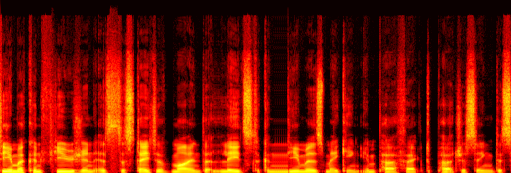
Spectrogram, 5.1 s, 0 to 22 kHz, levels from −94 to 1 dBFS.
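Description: Four times in the first two and a half seconds, a sound hangs on a beat too long, with a faint buzzy smear as it stretches. This is a short stall from a late packet, at 0.51 to 0.70 s (held about 31 ms), 1.09 to 1.20 s (81 ms, just before "a state of mind"), 1.66 to 1.73 s (58 ms, between "a state of" and "mind that leads to"), and 2.15 to 2.24 s (54 ms, between "state of mind that" and "leads to"). Each time the jitter buffer ran dry, so the receiver held the last sound until the packet turned up, then picked up where it left off. Nothing is lost, but the delay grows by the length of each hold.

From 2.75 to 2.88 s a coarse, steady buzz at about 47 Hz replaces the audio. This is a system hang loop. The machine froze while the audio hardware kept replaying one 21.33 ms slice six times over, which fits a 1024-sample ring buffer. Roughly 150 ms of real audio is lost there.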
